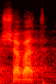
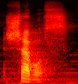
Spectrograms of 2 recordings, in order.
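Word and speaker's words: שבת: hebreo moderno por su pronunciación española, Shabbat, pero cuya pronunciación en yiddish europea del este de esta raíz hebrea es Shabbos.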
